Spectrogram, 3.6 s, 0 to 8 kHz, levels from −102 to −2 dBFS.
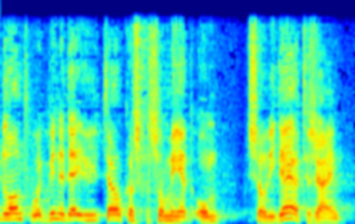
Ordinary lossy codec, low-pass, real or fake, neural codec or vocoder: none; 7.2 kHz; fake; codec, 16 kHz, 1.1 kbps, Voila-Tokenizer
